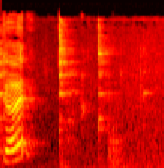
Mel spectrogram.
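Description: Two light clinks of cutlery against a dish, about half a second apart.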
